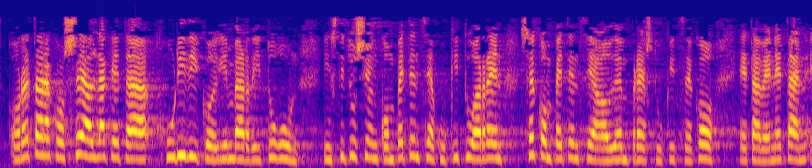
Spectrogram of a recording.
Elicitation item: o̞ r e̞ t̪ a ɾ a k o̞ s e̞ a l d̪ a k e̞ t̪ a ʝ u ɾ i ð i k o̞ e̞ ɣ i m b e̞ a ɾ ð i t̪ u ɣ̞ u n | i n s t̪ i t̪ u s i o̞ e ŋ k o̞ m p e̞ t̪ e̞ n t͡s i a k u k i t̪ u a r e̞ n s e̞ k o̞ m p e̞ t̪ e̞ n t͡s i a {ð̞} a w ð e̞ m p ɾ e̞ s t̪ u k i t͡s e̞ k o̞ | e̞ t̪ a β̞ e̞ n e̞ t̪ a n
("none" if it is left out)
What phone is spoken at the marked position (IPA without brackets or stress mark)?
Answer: ɣ̞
